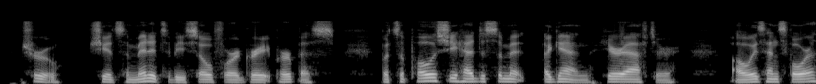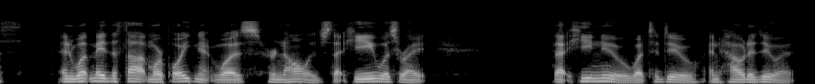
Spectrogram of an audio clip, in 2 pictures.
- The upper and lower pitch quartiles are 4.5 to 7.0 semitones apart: No, average, 3.4 semitones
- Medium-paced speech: Yes, average, 170 wpm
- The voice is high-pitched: No, low, 120 Hz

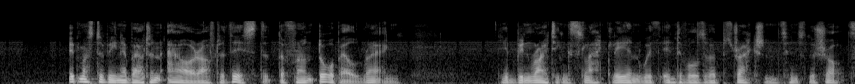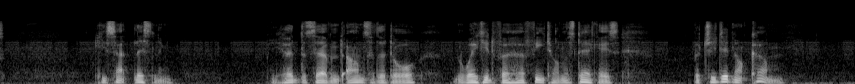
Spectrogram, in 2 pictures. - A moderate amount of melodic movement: Yes, average, 3.5 semitones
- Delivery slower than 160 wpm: No, average, 180 wpm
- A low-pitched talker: Yes, very low, 85 Hz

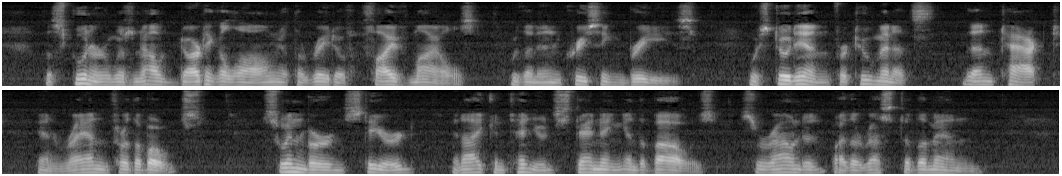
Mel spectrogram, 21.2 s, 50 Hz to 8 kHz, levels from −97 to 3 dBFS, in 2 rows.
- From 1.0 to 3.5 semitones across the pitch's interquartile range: Yes, average, 3.0 semitones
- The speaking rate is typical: No, slow, 130 wpm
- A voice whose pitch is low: Yes, low, 110 Hz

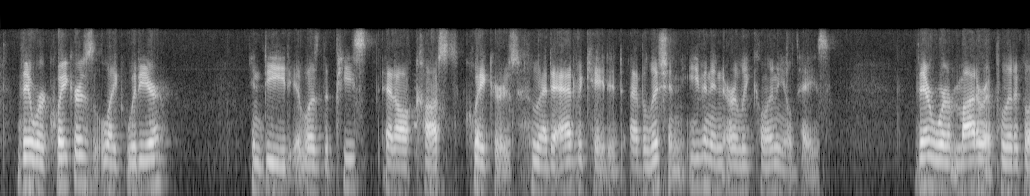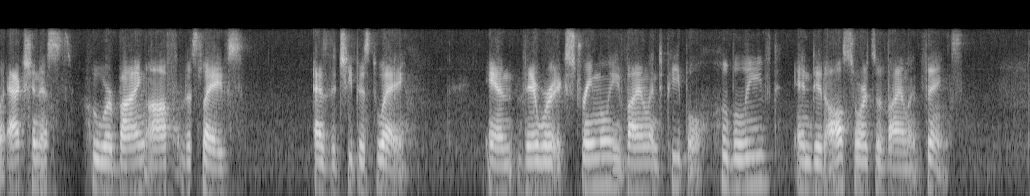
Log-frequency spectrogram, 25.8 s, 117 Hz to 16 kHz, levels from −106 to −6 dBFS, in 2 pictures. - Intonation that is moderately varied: No, narrow, 2.2 semitones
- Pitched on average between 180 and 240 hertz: No, medium, 140 Hz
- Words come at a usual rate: No, slow, 130 wpm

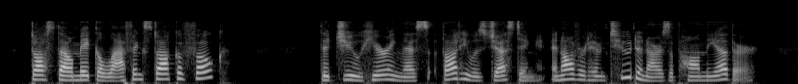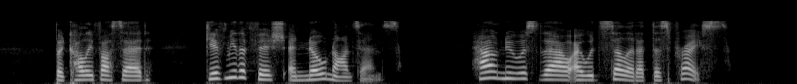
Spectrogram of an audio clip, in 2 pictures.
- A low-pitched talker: No, high, 210 Hz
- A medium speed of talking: Yes, average, 165 wpm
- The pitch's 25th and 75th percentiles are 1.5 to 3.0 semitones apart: No, average, 4.0 semitones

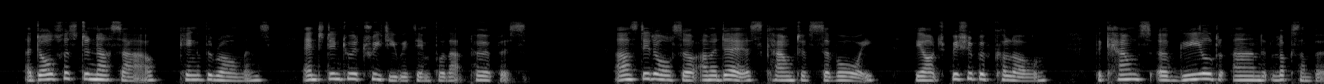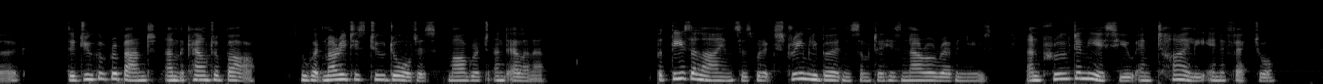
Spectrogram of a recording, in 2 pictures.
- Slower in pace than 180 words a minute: Yes, average, 150 wpm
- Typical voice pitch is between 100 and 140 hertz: No, high, 195 Hz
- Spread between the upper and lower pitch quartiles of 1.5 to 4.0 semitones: Yes, average, 3.4 semitones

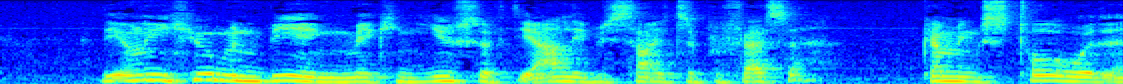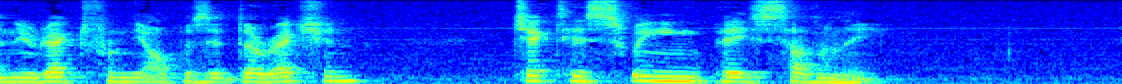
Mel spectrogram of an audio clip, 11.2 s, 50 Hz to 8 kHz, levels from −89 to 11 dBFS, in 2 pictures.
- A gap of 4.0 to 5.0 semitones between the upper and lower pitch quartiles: No, average, 2.7 semitones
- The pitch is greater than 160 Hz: No, medium, 155 Hz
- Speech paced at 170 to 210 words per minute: No, slow, 135 wpm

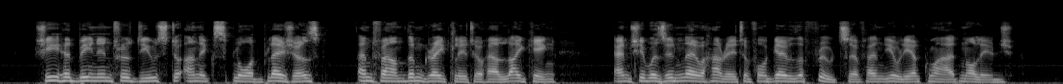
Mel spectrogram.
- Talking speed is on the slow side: No, average, 165 wpm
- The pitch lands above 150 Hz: No, medium, 140 Hz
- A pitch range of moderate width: Yes, average, 3.3 semitones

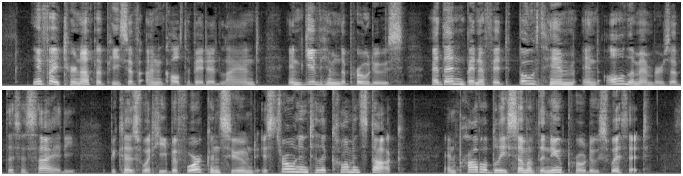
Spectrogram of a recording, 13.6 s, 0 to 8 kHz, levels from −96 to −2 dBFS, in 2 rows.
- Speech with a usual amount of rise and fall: No, wide, 8.7 semitones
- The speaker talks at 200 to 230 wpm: Yes, fast, 205 wpm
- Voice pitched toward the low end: No, medium, 155 Hz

